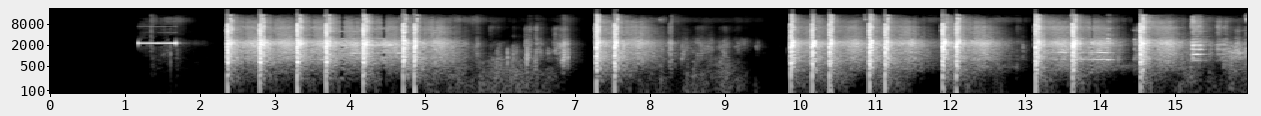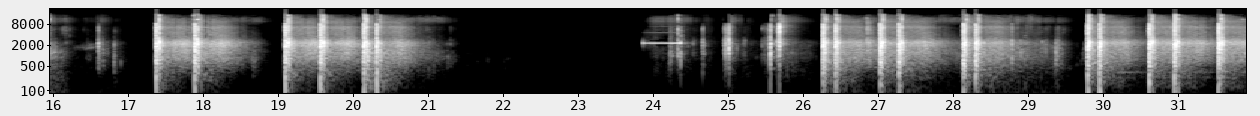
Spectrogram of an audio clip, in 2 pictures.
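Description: A shot timer gives one short electronic beep, then a pistol fires in quick pairs and strings of shots with brief pauses between them, loud and close from the shooter's own position. Near the end a second timer beep starts another run, again followed by rapid pistol shots.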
